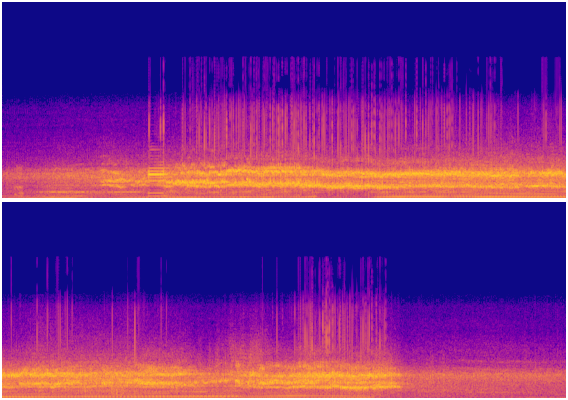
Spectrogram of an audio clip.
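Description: Rear-wheel-drive Opel Omega sedan spinning donuts: the engine revs up, and from about a second in the rear tyres squeal loudly and continuously over the engine. The squeal cuts off suddenly about a second before the end.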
